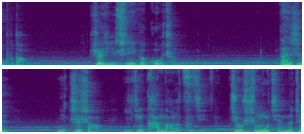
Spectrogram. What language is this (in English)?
Chinese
